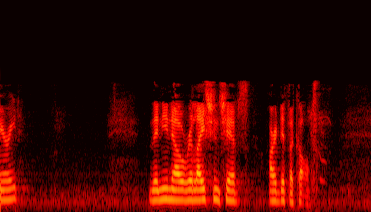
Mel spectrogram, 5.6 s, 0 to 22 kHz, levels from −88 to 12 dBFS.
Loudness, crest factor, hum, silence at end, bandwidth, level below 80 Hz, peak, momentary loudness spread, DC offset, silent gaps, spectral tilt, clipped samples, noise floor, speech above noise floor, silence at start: -31 LUFS; 22 dB; none; 0.7 s; 5.4 kHz; -72 dBFS; -14 dBFS; 20 LU; under 0.1%; none; -7 dB/octave; under 0.1%; -64 dBFS; 33 dB; 0 s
